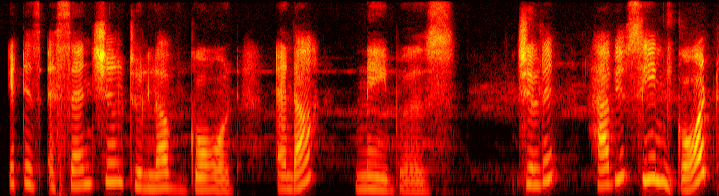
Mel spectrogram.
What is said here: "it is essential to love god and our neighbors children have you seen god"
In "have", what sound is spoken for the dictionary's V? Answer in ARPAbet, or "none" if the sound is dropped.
V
